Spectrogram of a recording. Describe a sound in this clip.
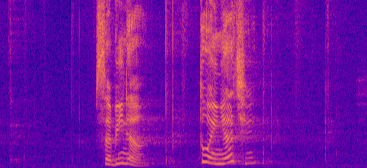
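A young woman calls out loudly twice.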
